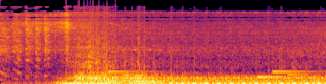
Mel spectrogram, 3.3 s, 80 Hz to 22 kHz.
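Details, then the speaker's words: Normal cold start on a Ford Mustang GT running on freshly filled E85 fuel, before the E85 tune dyno pull: it fires within half a second into a deep, steady rumble with no stumble or rattle, sounding normal. "all right guys so this is the first startup on the 85 see how it does"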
